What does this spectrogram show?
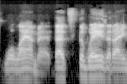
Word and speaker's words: Willamette: Thank you for knowing how to pronounce Willamette.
